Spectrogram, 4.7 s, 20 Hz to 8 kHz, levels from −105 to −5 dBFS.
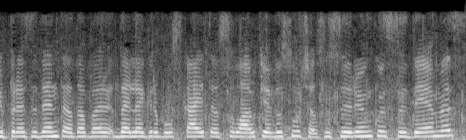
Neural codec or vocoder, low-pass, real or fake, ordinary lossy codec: vocoder, 22.05 kHz, 80 mel bands, Vocos; 7.2 kHz; fake; MP3, 64 kbps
